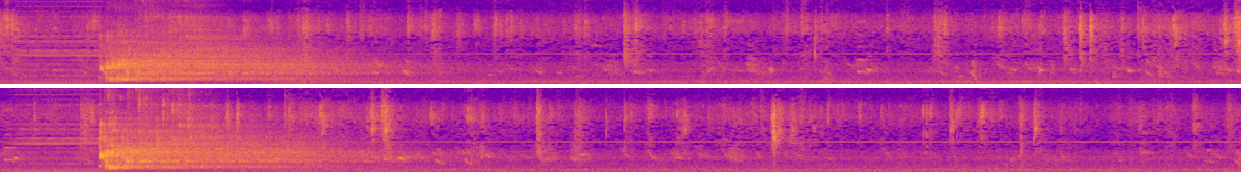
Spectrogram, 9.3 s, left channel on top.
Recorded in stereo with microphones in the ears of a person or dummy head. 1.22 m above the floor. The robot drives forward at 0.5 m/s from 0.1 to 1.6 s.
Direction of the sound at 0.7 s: 30° right (ahead or behind).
